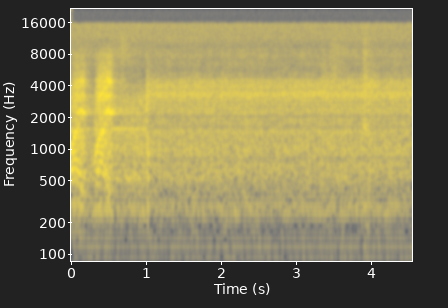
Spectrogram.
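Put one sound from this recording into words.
Radio static hisses softly.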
